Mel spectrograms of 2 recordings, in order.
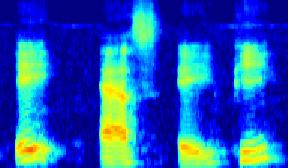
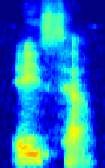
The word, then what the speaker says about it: ASAP: So you say ASAP or ASAP. That's actually the difference between acronyms and initialisms. Acronyms, ASAP, you pronounce it as a word, ASAP.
